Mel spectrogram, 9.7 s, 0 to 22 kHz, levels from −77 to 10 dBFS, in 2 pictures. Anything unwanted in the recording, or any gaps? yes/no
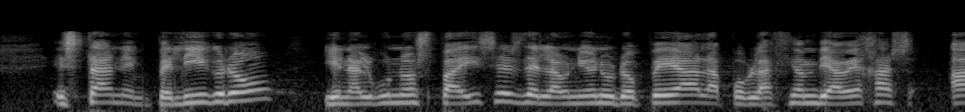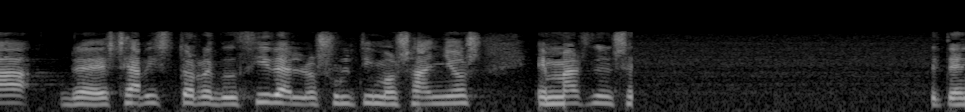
no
